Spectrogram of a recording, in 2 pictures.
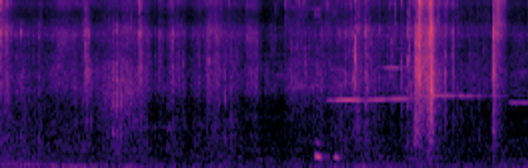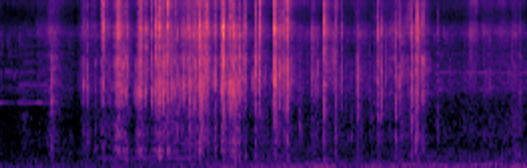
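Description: Newspaper and plastic packaging crinkling and rustling as they are handled, with scattered clicks and taps. It is sparse at first and densest in the second half.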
